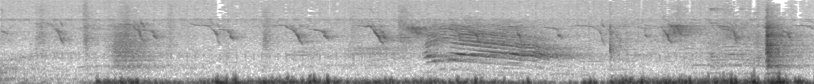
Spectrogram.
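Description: Wind buffeting the microphone in uneven low rumbles, with birds chirping in short repeated calls. A longer falling call comes about three seconds in.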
